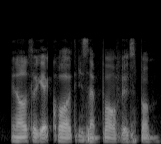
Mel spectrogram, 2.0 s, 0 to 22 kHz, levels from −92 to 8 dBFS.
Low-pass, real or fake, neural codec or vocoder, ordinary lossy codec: 7.2 kHz; fake; codec, 16 kHz, 2 kbps, FreqCodec, larger model; none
